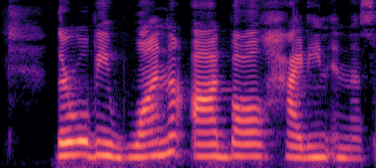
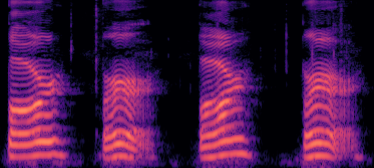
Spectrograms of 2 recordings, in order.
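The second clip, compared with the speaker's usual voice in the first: "bar... ber", a gap between halves; syllable by syllable; much slower than usual. Shown as a demonstration. Teacher sounding out the last word, "Barber" split in two. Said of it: "first syllable".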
